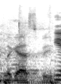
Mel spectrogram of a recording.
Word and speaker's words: Legazpi: Legaspi.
